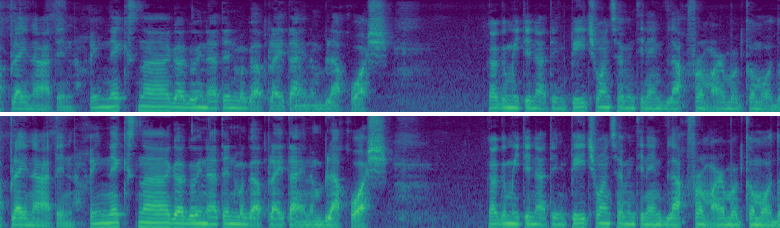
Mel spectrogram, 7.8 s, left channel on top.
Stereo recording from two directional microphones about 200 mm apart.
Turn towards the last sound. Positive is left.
turn(degrees=-35)  # may be behind; listen again after turning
